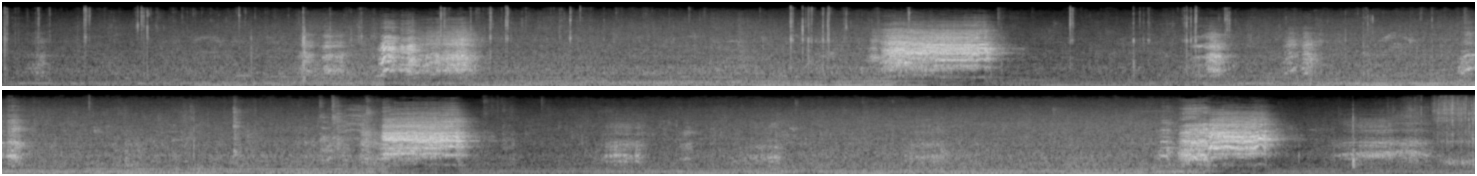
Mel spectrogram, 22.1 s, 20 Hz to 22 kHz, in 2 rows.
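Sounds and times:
quiet macaw sounds: 0:00.0 - 0:07.7, 0:08.5 - 0:11.4, 0:15.5 - 0:17.0, 0:19.7 - 0:21.8.

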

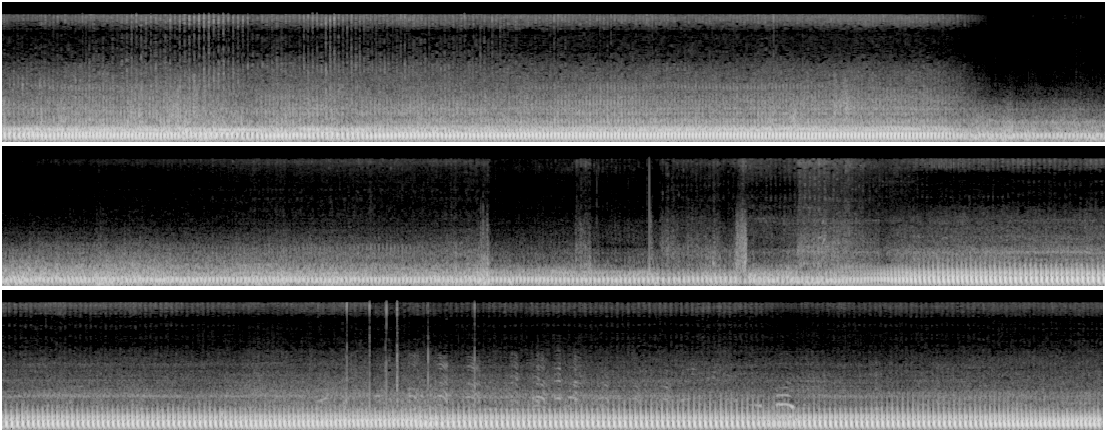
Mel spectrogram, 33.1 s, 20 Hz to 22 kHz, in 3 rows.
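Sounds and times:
small engine running: 0:00.0 - 0:09.8, 0:14.2 - 0:33.0.

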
